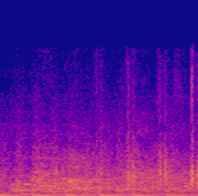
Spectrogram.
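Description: Crowd cheering and shouting in a congregation while a pastor smashes a statue with a hammer, the roar loud and continuous with sharp blows punctuating it.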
